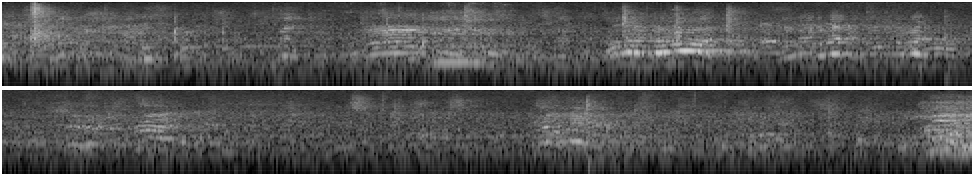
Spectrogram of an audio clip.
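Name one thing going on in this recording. Players shout to each other across an open outdoor pitch.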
